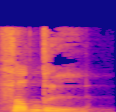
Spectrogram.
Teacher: لاحظ صفة الاستطالة لحرف الضاد في كلمة فضل. فضل وحرف الضاد هو حرف الاستطالة الوحيد.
